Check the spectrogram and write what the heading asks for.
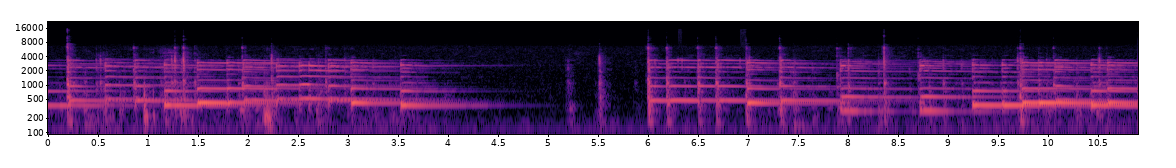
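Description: Electronic keyboard playing a simple melody one note at a time. The notes die away about four seconds in, and playing starts again about two seconds later.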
